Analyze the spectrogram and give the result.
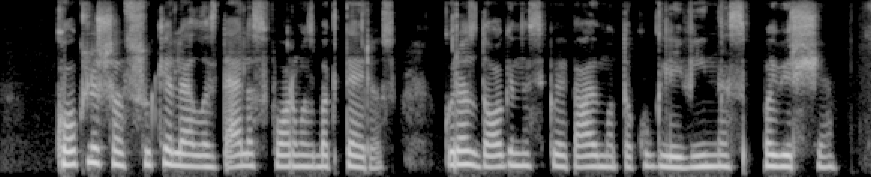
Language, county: Lithuanian, Vilnius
